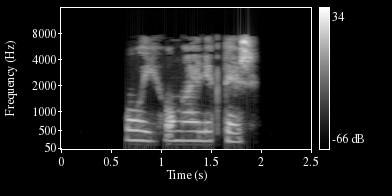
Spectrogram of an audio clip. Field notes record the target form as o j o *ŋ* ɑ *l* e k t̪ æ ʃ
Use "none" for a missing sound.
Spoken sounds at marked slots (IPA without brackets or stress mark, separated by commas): ŋ, l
